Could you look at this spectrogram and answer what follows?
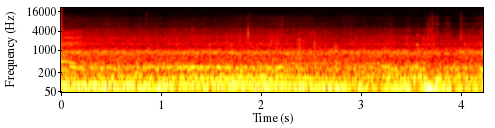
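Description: A Matra Murena sports car carrying three people drives along, its engine a steady, close drone with road rumble filling the cabin throughout, no voices heard.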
